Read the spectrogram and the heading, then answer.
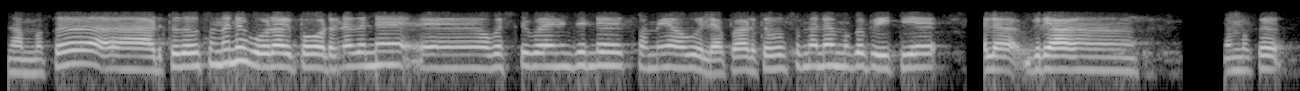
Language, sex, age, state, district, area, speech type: Malayalam, female, 60+, Kerala, Idukki, rural, conversation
